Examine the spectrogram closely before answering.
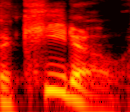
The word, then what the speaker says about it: Aikido: I have production in my ear telling me it's Aikido. So, I'm getting the pronunciation wrong company that I have a crush on.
